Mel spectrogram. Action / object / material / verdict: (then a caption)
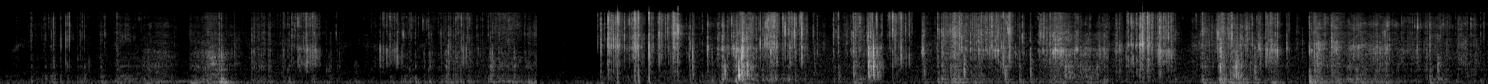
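scrape / soap shavings / soap / none. Long, thin, dry yellow soap shavings are crushed and crumbled by a hand with purple nails and pressed onto a wooden table, breaking the brittle solid pieces. Soft, bright crinkling crackles for the first five seconds, then after a brief near-silence a louder, denser run of dry crunching and snapping continues to the end.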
